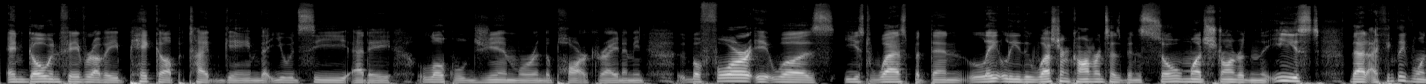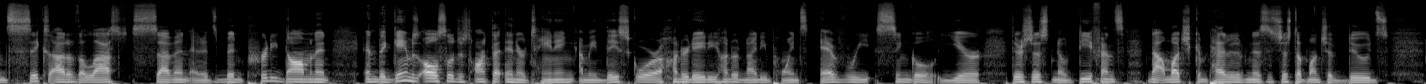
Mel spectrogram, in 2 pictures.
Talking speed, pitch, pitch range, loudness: 190 wpm, 110 Hz, 100-120 Hz, -23 LUFS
